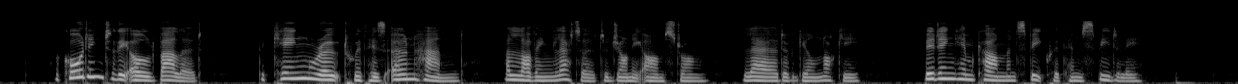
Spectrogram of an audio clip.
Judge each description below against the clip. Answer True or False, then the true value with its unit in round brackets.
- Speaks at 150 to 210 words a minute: False (140 wpm)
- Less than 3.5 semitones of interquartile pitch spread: False (5.2 semitones)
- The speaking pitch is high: False (180 Hz)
